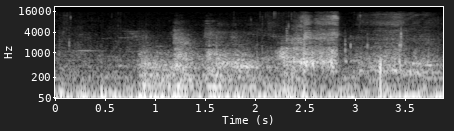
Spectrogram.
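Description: A woman chews a mouthful of food close to a clip-on microphone.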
